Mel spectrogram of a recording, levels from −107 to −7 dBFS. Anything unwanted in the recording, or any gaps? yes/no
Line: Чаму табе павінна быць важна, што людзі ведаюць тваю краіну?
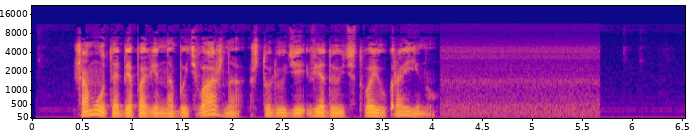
no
